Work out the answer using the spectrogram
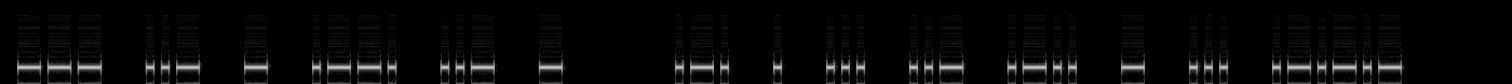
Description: Morse code, heard as a keyed tone, about 16 wpm, spaced as for 11 wpm, 800 Hz. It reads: OUTPUT RESULTS.
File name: CW Code Groups @10WPM / Technical Subjects / Gates Intro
